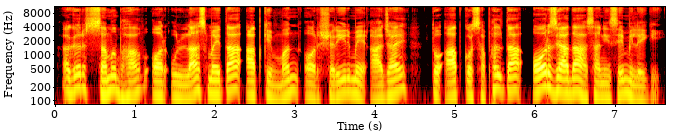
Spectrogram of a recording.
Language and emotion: Hindi, neutral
